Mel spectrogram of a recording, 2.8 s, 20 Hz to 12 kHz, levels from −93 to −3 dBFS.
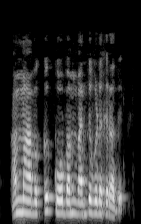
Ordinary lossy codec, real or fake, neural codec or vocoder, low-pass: AAC, 48 kbps; fake; codec, 16 kHz, 8 kbps, FreqCodec, larger model; 7.2 kHz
